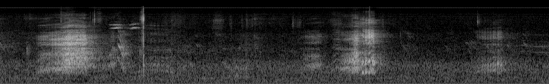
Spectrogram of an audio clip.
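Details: Captive macaw at the Welsh Mountain Zoo gives two loud, harsh, raspy squawks about three seconds apart, with a few shorter rough notes between them and a quiet background.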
